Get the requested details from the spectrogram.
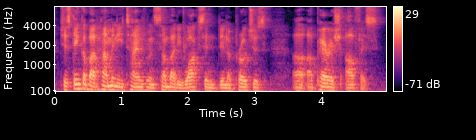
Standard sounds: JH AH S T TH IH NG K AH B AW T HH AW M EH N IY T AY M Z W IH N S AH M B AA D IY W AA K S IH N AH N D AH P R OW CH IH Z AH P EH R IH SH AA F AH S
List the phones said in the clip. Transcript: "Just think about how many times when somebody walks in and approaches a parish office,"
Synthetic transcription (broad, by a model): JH AH S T TH IH NG K AH B AW T HH AW M EH N IY T AY M Z W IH N S AH M B AA D IY W AA K S IH N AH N AH P R OW CH IH Z AH P EH R IH SH AA F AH S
